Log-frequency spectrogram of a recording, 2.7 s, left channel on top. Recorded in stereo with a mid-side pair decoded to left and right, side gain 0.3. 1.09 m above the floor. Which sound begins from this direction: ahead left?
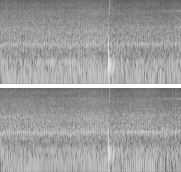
Footsteps, at 1.6 s.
